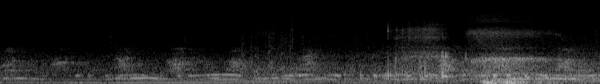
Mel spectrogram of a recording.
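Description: Racing pigeon cooing: a run of short, low coos repeating over a steady low hum. A brief louder rustle comes about five seconds in.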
